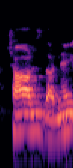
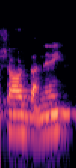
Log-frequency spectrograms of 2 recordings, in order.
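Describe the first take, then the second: First: The name is pronounced with English sounds. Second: The name is pronounced with French sounds.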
